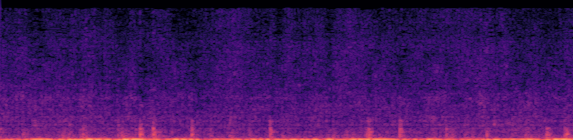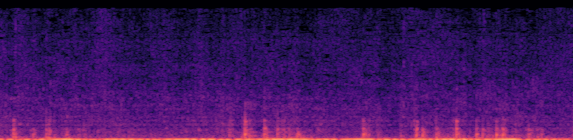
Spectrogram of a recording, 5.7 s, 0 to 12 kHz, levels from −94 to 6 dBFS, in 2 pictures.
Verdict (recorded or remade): remade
